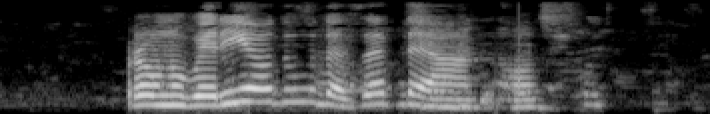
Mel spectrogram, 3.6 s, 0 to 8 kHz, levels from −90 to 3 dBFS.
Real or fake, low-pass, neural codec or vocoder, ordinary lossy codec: real; 7.2 kHz; none; MP3, 48 kbps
